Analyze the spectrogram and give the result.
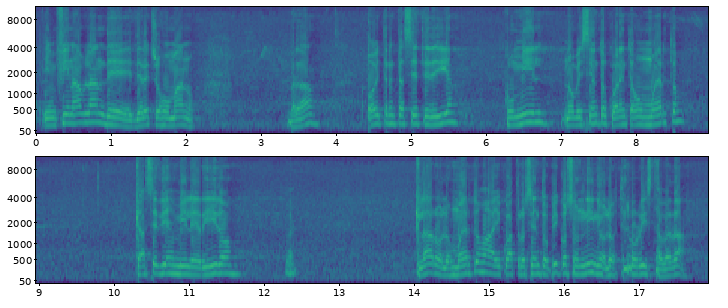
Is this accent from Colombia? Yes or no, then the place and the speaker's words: no; Palestine; palestino, condenamos energéticamente lo que está pasando en Palestina, los masacres que está pasando en mi pueblo.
